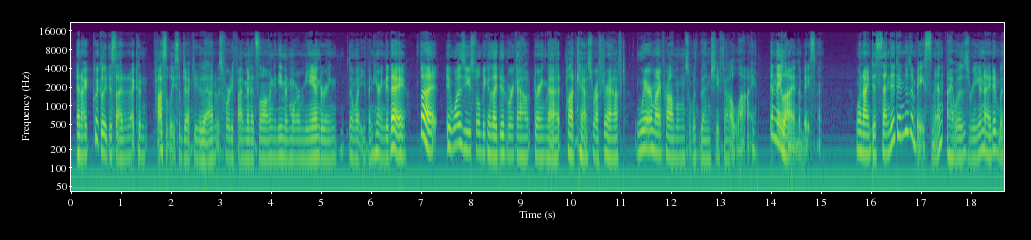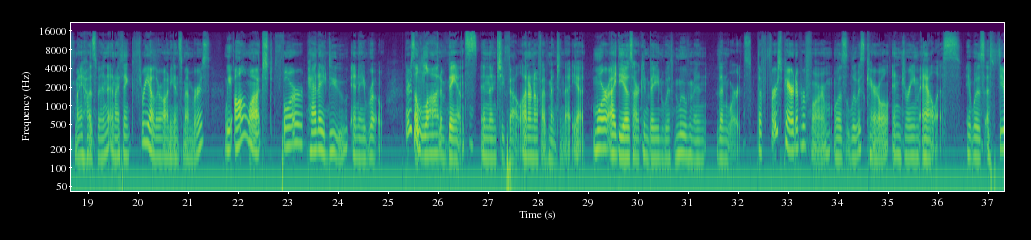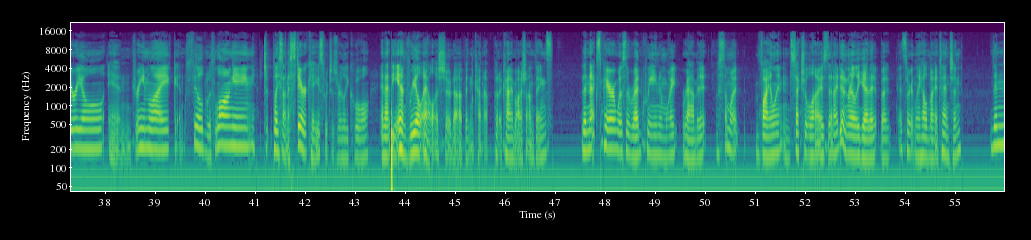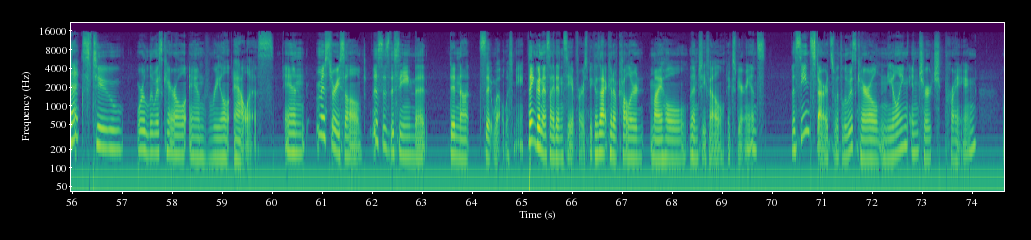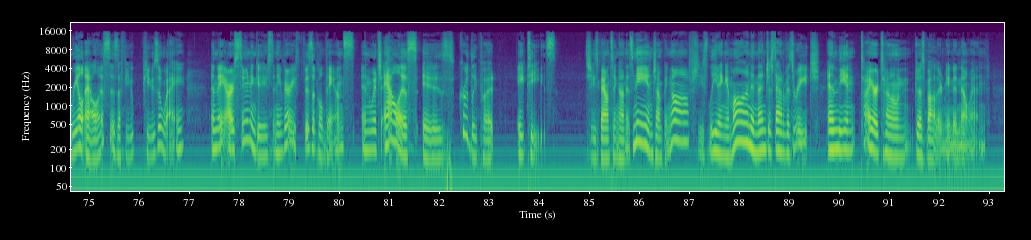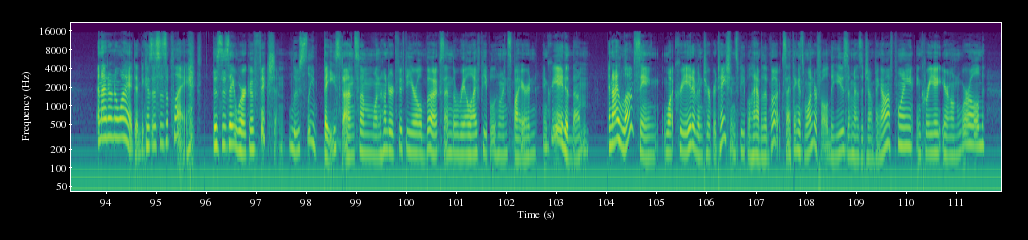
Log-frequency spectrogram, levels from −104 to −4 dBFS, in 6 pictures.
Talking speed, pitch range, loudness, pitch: 190 wpm, 145-195 Hz, -24 LUFS, 160 Hz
